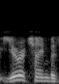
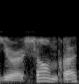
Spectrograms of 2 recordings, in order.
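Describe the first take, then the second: First: The name ends like the English word 'chambers'. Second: The name ends like the French word 'chambre'. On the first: The speaker calls it wrong. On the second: The speaker calls it right.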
